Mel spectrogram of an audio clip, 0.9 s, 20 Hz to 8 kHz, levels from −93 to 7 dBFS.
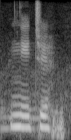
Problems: constant background noise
